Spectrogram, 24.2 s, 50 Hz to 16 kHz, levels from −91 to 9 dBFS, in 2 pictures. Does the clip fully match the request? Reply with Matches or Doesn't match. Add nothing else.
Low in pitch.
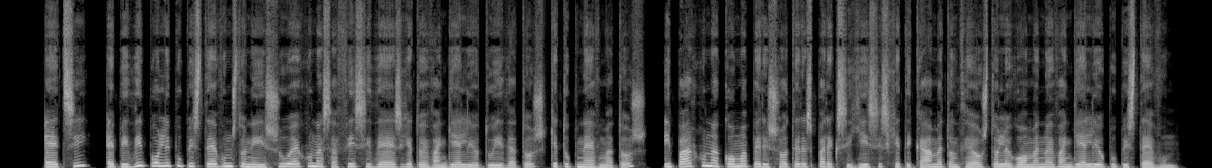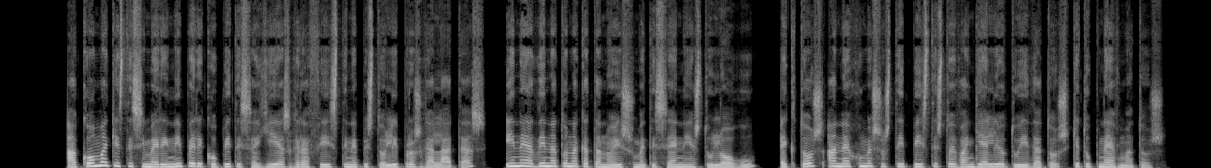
Doesn't match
